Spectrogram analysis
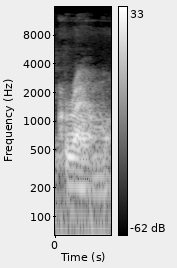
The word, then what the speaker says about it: graham: are sandwiched between a graham cracker right if you're wondering what a grain cracker is it's similar to what the British would call a digestive biscuit except it's square and Americans pronounce it gram and because of the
